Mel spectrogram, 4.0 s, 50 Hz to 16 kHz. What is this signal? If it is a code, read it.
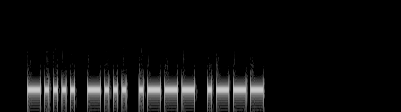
Morse code, heard as a keyed tone, about 28 wpm, 700 Hz. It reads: 6BJJ
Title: Four Challenging Letter-Number Combinations 28wpm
